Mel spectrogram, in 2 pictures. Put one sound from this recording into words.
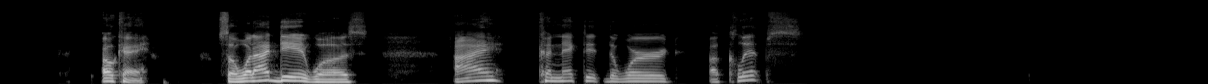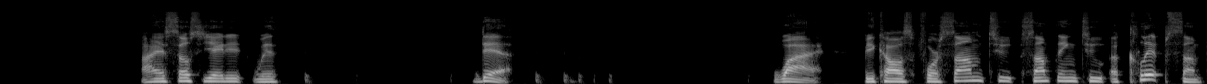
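A man speaks calmly into a close microphone, heard through an online call.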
